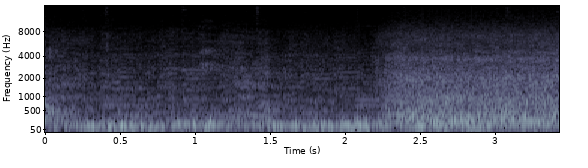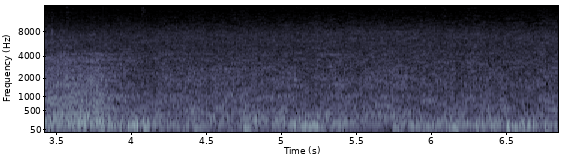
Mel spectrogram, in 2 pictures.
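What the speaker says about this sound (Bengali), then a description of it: "দেখুন তিস্তা সেই ঢেউ দিচ্ছে কীভাবে" Waves on the Teesta river churn as a steady broadband wash, with a louder surge swelling for a couple of seconds midway before settling back into a continuous rushing hiss.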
